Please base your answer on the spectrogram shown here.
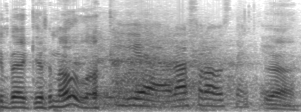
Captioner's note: audience laughs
